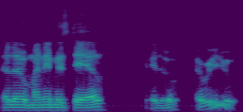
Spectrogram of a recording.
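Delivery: low, soft robotic hello; a dead-flat stranger introducing himself; low mock robot voice; mock stiff greeting. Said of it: "everything's like".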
